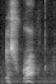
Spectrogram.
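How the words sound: It is said in an imitation of Popeye.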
